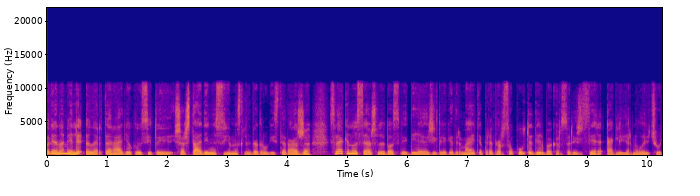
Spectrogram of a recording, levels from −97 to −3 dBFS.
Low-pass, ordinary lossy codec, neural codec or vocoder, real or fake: 10.8 kHz; MP3, 96 kbps; codec, 24 kHz, 1 kbps, SNAC; fake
